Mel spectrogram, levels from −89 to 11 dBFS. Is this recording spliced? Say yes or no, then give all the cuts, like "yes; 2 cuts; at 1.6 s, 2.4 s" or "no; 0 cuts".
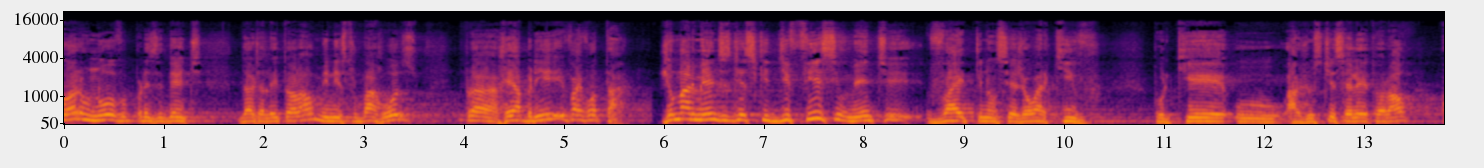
yes; 5 cuts; at 1.9 s, 4.0 s, 5.9 s, 8.6 s, 9.1 s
